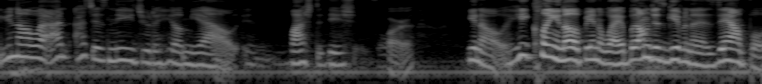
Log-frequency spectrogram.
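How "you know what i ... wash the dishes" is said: affectionate, loving tone, quieter. Showing how to ask a spouse for help with dishes: loving way. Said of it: "in a loving way".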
